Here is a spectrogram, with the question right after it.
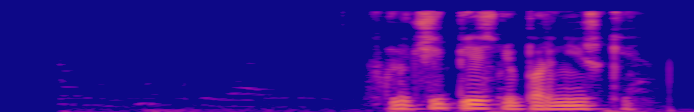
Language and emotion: Russian, neutral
